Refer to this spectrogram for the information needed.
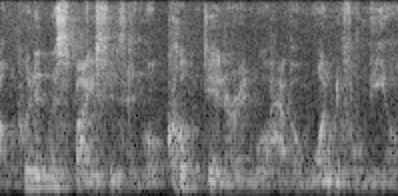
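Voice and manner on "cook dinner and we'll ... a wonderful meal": ordinary delivery, nothing marked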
